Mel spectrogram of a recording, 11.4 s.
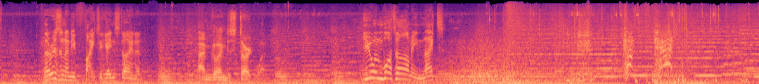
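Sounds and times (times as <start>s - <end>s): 
sustained tonal music: 0.0s - 11.3s
speech: 0.6s - 7.4s
horse hooves as a knight rides up a hill: 7.3s - 11.3s.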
